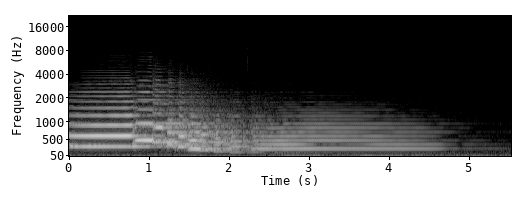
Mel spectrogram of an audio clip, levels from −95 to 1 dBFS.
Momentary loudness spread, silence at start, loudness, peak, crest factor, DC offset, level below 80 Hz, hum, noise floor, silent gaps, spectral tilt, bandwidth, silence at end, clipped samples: 21 LU; 0 s; -27 LUFS; -14 dBFS; 14 dB; under 0.1%; -62 dBFS; none; -62 dBFS; none; -9 dB/octave; 4.3 kHz; 0.85 s; under 0.1%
